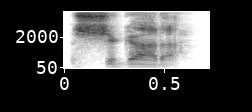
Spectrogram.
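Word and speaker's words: Shigeta: So they hired James Shigata. – You got his name right.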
